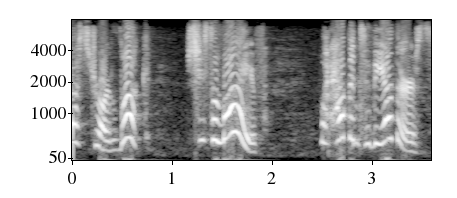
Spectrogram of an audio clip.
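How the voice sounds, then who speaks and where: This female-sounding voice is a put-on character voice. Its pitch is extremely high for a woman. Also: moderate pace. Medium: audio drama. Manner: urgent.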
